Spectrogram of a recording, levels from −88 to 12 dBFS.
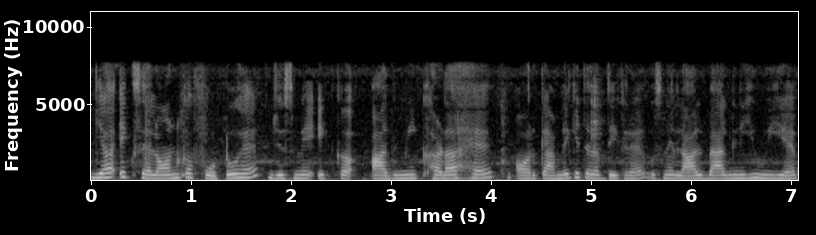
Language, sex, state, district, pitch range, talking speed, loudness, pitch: Hindi, female, Uttar Pradesh, Budaun, 220-245 Hz, 205 wpm, -26 LUFS, 230 Hz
